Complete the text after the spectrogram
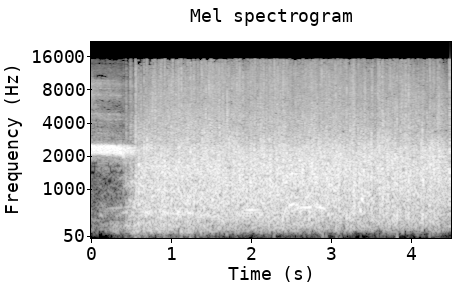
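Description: A referee's whistle ends a round of a panel game while Lisa Tarbuck is speaking: a single shrill, steady blast lasting about half a second, cut off abruptly as loud, sustained applause breaks out and continues to the end.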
